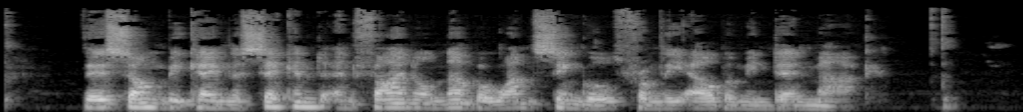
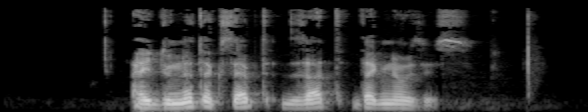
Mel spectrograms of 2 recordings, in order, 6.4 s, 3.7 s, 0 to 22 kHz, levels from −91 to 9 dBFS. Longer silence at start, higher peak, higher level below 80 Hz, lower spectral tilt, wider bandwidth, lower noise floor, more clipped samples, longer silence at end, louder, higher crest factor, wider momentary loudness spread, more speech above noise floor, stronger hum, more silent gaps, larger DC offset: second, 0.05 s vs 0.8 s; about the same, -2 dBFS vs -2 dBFS; about the same, -58 dBFS vs -60 dBFS; second, -3.5 dB/octave vs -5 dB/octave; about the same, 17 kHz vs 17 kHz; second, -43 dBFS vs -81 dBFS; neither; second, 0.45 s vs 0.8 s; about the same, -19 LUFS vs -19 LUFS; about the same, 18 dB vs 18 dB; about the same, 18 LU vs 18 LU; second, 24 dB vs 63 dB; neither; neither; neither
